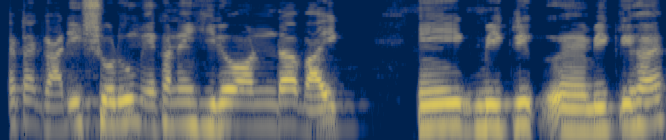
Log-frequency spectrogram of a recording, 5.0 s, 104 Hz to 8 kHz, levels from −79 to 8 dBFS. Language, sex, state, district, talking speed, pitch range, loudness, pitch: Bengali, male, West Bengal, Dakshin Dinajpur, 120 wpm, 155-170 Hz, -14 LUFS, 165 Hz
